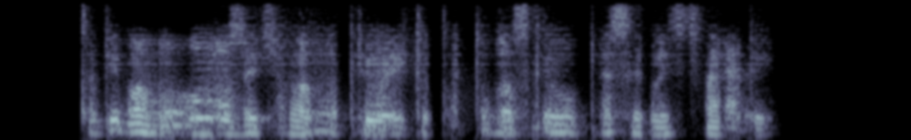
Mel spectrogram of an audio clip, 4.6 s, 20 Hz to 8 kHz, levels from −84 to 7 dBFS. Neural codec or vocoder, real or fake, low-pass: codec, 44.1 kHz, 0.9 kbps, DAC; fake; 7.2 kHz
